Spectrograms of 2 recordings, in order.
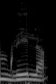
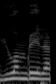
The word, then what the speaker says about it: umbrella: okay u से start है बट इसका प्रोनाउंसिएशन कहाँ से, ए से स्टार्ट हो रहा है, अम्ब्रेला. ओके हम लोग यू अम्ब्रेला नहीं बोलते, अम्ब्रेला बोलते हैं.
